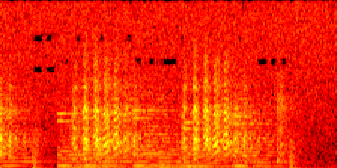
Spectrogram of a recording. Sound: boo sfx

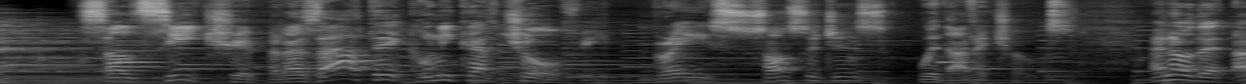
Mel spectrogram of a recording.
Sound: foreign language

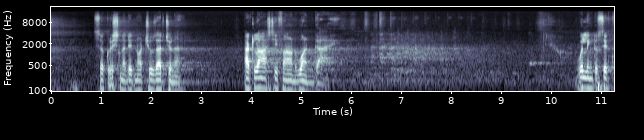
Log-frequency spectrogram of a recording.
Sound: laughter

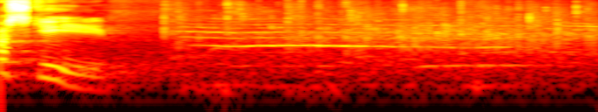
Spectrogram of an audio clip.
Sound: applause

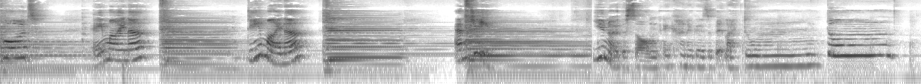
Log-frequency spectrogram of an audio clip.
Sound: humming

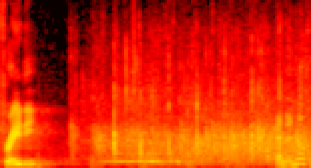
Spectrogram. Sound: audience clapping

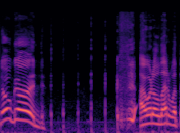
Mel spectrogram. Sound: laughing

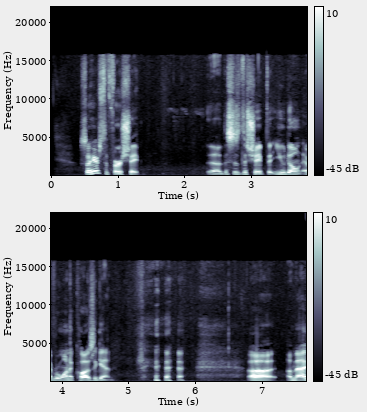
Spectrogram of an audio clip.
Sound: laughs

